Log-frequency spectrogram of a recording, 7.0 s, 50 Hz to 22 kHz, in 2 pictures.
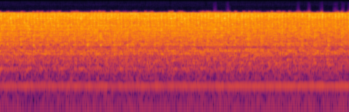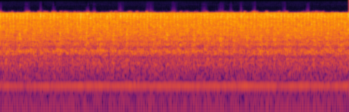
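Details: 2015 VW Polo Sedan at 76,000 km, new battery, cold start. For years it knocked only when cold, and worse on Rosneft oil. Smooth, steady cold idle with a constant hum and no knocking as it warms; the knock has suddenly disappeared. Normal cold-start idle.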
